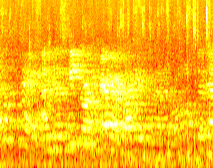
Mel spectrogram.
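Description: Indistinct voices talking, with an uneven low knocking beneath them.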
